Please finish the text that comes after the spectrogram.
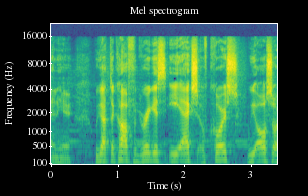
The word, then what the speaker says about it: Cofagrigus: I want to say Kafra, but it's Kafa. Cofagrigus, like sarcophagus.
